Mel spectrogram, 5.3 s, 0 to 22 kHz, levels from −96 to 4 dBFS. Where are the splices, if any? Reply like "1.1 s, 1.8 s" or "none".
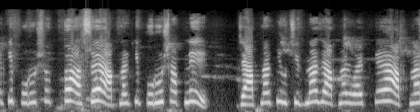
none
